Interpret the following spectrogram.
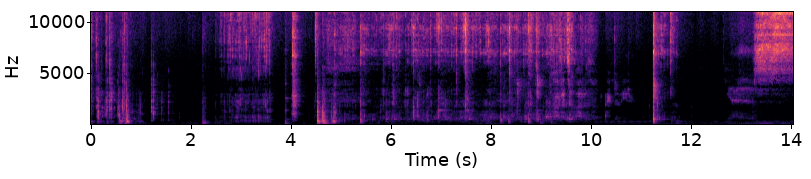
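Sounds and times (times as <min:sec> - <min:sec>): liquid pouring into a bowl: 0:02.4 - 0:03.8, 0:05.0 - 0:10.0.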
